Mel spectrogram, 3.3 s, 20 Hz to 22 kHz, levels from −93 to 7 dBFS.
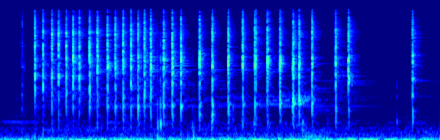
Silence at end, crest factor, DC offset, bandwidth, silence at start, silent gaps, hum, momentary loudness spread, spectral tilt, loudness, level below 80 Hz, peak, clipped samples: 0 s; 28 dB; under 0.1%; 17 kHz; 0.05 s; none; none; 8 LU; 1.5 dB/octave; -44 LUFS; -58 dBFS; -18 dBFS; under 0.1%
